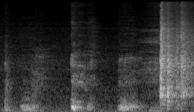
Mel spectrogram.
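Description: A few short, harsh cough bursts in a small room, ending with a sharper, louder expulsion.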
